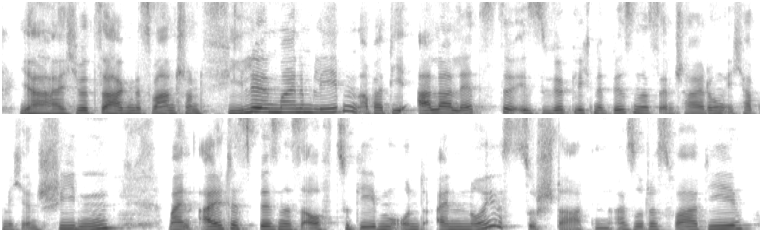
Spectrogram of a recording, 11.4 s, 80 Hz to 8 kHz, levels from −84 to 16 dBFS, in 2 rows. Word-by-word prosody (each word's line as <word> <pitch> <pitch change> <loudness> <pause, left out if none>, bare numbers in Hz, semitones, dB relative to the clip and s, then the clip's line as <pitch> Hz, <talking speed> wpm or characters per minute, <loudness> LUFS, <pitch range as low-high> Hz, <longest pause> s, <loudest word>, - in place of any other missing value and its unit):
Ja, 160 0 +3
ich 160 +2 -3
würde 180 -1 +3
sagen, 175 +3 +5
das 175 -3 -1
waren 175 +4 +3
schon 175 -4 -2
viele 175 - +4
in 260 -1 +5
meinem 255 0 +4
Leben, 265 +6 0
aber 195 - -2
die 185 0 -4
Allerletzte 210 +2 +3
ist 185 -7 -2
wirklich 205 +1 -2
'ne 190 - -2
Businessentscheidung. 195 -3 -2
Ich 155 - -13
habe 175 0 -7
mich 170 -1 -10
entschieden, 220 +9 -1 0.3
mein 170 -1 -1
altes 225 +2 +2
Business 195 -3 +1
aufzugeben 175 +3 -1
und 175 0 -6
ein 185 +1 -1
neues 365 - -1
zu 400 0 -4
starten. 130 -1 -8
Also 165 +3 -7
das 190 0 -7
war 180 +3 0
die, 215 +3 +2
190 Hz, 185 wpm, -25 LUFS, 175-220 Hz, 0.3 s, sagen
